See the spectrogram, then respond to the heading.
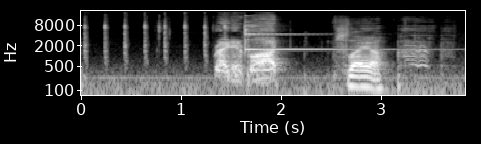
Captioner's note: whisper scream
